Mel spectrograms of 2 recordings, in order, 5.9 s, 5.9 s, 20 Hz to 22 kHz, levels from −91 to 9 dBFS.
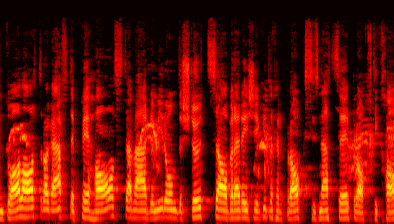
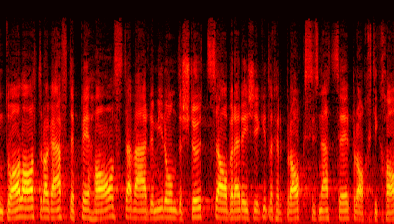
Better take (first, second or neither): second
